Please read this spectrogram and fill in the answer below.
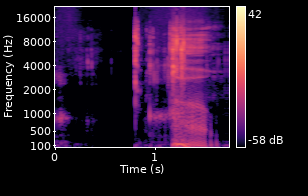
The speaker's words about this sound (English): She is continuously sipping heavily with an open mouth. That gulp was just loud. It was, wasn't it? Oh my God. It was a gulp.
